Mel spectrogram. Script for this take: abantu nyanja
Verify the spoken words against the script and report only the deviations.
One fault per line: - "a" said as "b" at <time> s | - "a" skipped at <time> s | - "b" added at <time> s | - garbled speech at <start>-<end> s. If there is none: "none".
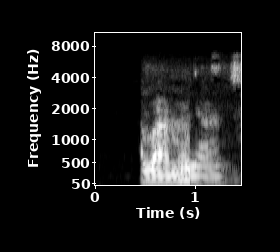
none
